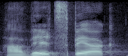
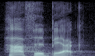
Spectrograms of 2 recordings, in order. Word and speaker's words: Havelberg: Ich habe mal Havelsberg gesagt, mit W gesprochen, oder Havelberg besser gesagt, und dann Havelsberg mit S, das ist alles nicht richtig.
